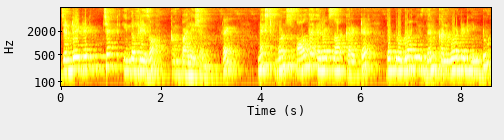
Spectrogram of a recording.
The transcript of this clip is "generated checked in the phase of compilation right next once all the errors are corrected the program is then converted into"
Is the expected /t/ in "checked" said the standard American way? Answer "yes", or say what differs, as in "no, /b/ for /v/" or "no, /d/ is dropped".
no, /t/ is dropped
